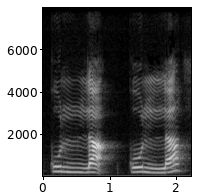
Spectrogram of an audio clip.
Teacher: कुल्लमा उल्क़िया फ़ीहा, काफ के ऊपर पेश है, आगे लाम मुशद्दद है, काफ को लाम से मिलाएंगे, मजबूती और जमाव से पढ़ेंगे लाम को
